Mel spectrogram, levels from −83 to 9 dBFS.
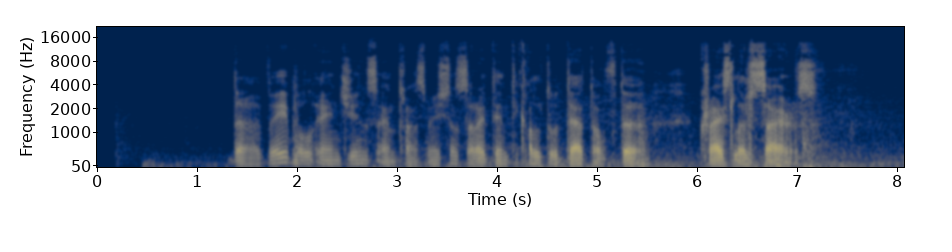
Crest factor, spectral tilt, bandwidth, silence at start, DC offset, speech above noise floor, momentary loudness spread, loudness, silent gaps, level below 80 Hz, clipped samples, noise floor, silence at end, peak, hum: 24 dB; -4 dB/octave; 14.5 kHz; 1.35 s; under 0.1%; 38 dB; 13 LU; -26 LUFS; none; -48 dBFS; under 0.1%; -64 dBFS; 0.2 s; -4 dBFS; none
